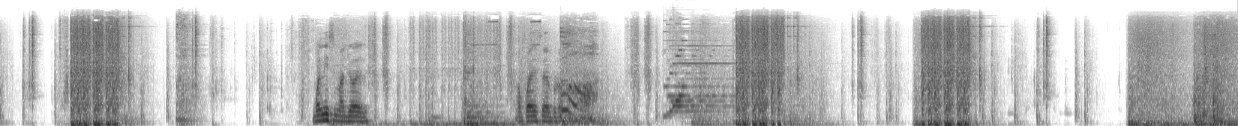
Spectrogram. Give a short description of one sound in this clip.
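Rapid gunfire rattles in short bursts.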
